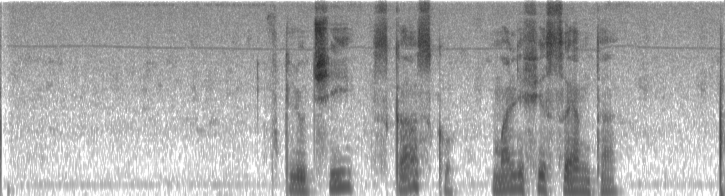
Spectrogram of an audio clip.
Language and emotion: Russian, sad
